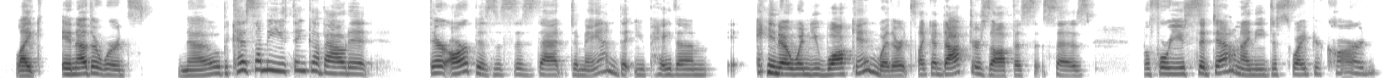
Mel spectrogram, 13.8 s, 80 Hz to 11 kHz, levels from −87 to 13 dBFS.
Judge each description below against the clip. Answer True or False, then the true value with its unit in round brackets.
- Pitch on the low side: False (205 Hz)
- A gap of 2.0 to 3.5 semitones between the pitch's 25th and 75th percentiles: False (4.0 semitones)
